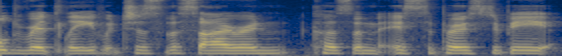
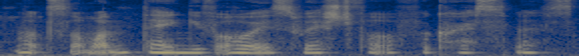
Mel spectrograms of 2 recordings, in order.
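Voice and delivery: seductive whispered purr; sexy whisper; 16 dB quieter than usual. Retold or imitated. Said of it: "sexy voice at him".

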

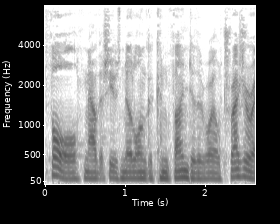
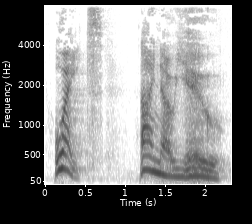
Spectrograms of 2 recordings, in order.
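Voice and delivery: sharp high griffin challenge; stern griffin voice; 5 semitones higher, 7 dB louder, much slower than usual. Acted. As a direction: call out in a hard female voice.

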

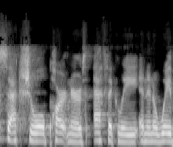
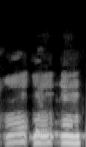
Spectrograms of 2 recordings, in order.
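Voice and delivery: soft, low muffled "mm" hums, holding back; hesitant humming; 4 semitones lower, 7 dB quieter than usual. Retold or imitated. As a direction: hum nervously, too shy to say it. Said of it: "I was just like".

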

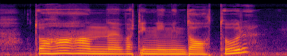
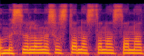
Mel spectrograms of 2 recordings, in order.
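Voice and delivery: mild mock begging, pitched up; imitated pleading; 4 semitones higher, faster than usual. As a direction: plead in quick repeats, lightly acted. Imitates ex begging her to stay. (lätt härmat bedjande)

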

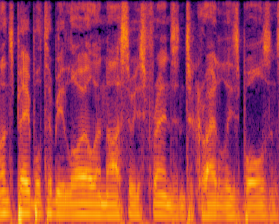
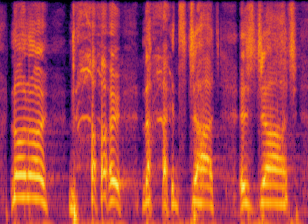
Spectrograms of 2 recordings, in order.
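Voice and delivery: high, louder frantic reassurance through a laugh; panicked backpedal; 11 semitones higher, 5 dB louder than usual. Retold or imitated. Prankster tells a crying friend it's a joke, flustered and high. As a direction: scramble to undo the prank. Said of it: "I'm like".

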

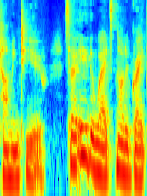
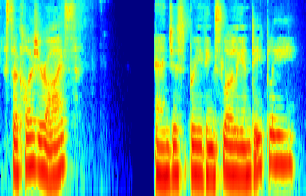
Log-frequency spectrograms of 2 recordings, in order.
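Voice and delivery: guided meditation. Acted. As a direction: ease them in with long pauses.

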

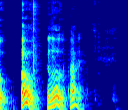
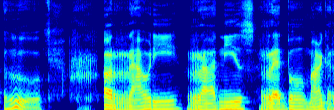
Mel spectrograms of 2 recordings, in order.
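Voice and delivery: drawn-out, slow, lower order; slow savoring; 4 semitones lower, slower than usual. Shown as a demonstration. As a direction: savor each word slowly.

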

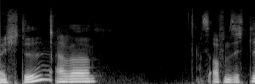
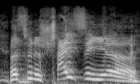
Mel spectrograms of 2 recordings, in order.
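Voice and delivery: higher, louder angry yell; choleric outburst; 9 semitones higher, 3 dB louder, slower than usual. Acted. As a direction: blow up at the station. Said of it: "als super Choleriker bekannt werden".

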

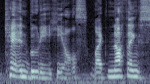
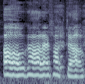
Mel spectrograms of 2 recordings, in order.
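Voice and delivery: mildly high, louder mock dismay; raised nervous voice; 3 semitones higher, 5 dB louder than usual. Realizing she botched the greeting, voice a bit raised. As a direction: let slight panic lift the pitch. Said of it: "Your voice went up".

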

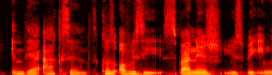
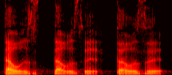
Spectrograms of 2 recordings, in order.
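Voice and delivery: low contented sigh; 10 semitones lower, 6 dB quieter than usual. Real, not acted. Savoring the wind.

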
